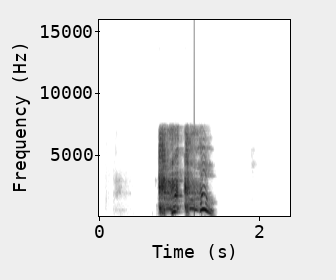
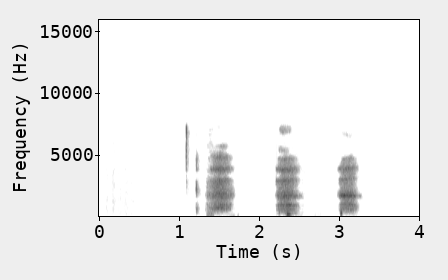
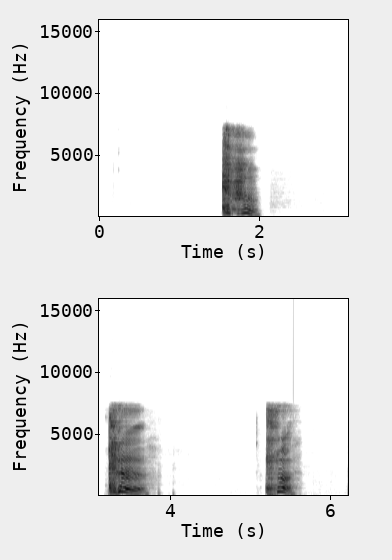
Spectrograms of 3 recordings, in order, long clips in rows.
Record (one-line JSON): {"cough_length": "2.4 s", "cough_amplitude": 31444, "cough_signal_mean_std_ratio": 0.38, "exhalation_length": "4.0 s", "exhalation_amplitude": 3286, "exhalation_signal_mean_std_ratio": 0.34, "three_cough_length": "6.2 s", "three_cough_amplitude": 30150, "three_cough_signal_mean_std_ratio": 0.31, "survey_phase": "beta (2021-08-13 to 2022-03-07)", "age": "18-44", "gender": "Female", "wearing_mask": "No", "symptom_cough_any": true, "symptom_runny_or_blocked_nose": true, "symptom_sore_throat": true, "symptom_abdominal_pain": true, "symptom_fatigue": true, "symptom_fever_high_temperature": true, "symptom_headache": true, "symptom_onset": "2 days", "smoker_status": "Never smoked", "respiratory_condition_asthma": false, "respiratory_condition_other": false, "recruitment_source": "Test and Trace", "submission_delay": "2 days", "covid_test_result": "Positive", "covid_test_method": "RT-qPCR", "covid_ct_value": 21.3, "covid_ct_gene": "N gene"}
